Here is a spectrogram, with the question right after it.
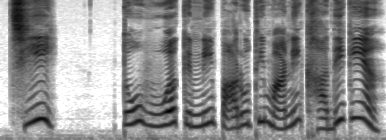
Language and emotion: Sindhi, disgusted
